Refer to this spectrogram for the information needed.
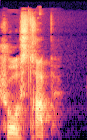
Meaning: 1. caltrop (small, metal object with spikes arranged so that, when thrown onto the ground, one always faces up as a threat to pedestrians, horses, and vehicles) 2. trap, snare (for animals)
- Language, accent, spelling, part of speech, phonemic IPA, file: French, France, chausse-trape, noun, /ʃos.tʁap/, LL-Q150 (fra)-chausse-trape.wav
